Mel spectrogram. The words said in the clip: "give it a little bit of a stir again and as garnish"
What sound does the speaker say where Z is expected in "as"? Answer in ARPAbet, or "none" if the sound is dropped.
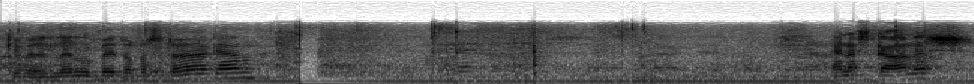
S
